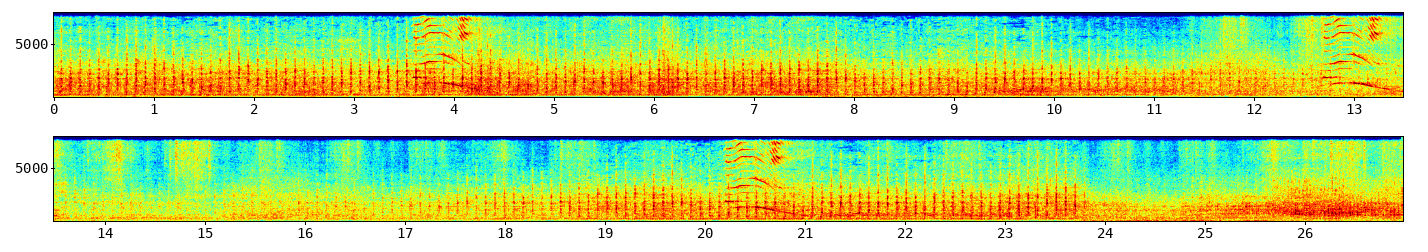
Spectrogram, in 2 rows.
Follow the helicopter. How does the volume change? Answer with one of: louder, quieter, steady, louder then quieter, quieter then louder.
quieter then louder.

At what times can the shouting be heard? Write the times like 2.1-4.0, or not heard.
3.5-4.4, 12.7-13.7, 20.2-21.1.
